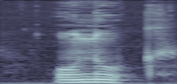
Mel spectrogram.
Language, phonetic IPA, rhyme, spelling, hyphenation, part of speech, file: Belarusian, [uˈnuk], -uk, унук, унук, noun, Be-унук.ogg
- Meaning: 1. grandson 2. descendants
